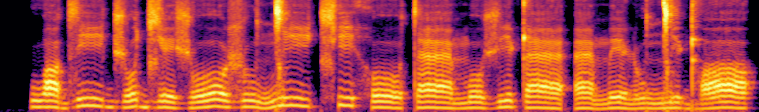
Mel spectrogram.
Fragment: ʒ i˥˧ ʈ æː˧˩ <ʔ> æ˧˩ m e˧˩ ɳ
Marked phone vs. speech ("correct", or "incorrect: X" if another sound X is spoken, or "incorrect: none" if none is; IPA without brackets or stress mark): correct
